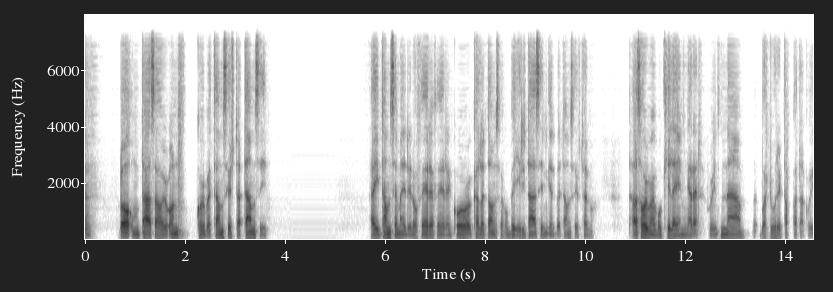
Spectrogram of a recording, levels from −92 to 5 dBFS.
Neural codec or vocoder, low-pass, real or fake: codec, 16 kHz, about 1 kbps, DyCAST, with the encoder's durations; 7.2 kHz; fake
